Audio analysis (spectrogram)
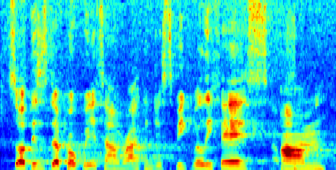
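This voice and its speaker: A woman's voice: mid-range voice, flat delivery, brisk, a bit bright. A woman in the audience giving an impassioned, rambling comment at a panel, searching for words between fillers. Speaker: audience member speaking at a panel. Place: large echoey hall. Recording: echoey hall with long reverb.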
